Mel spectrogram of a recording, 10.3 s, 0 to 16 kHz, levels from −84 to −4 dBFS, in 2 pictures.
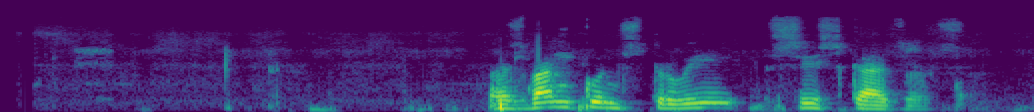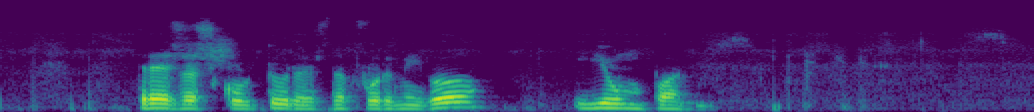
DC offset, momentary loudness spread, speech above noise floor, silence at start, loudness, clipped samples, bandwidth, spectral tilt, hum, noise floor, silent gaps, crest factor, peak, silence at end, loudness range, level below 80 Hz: under 0.1%; 11 LU; 39 dB; 1.55 s; -21 LUFS; under 0.1%; 8.8 kHz; -8 dB/octave; none; -60 dBFS; none; 24 dB; 0 dBFS; 1.65 s; 3 LU; -54 dBFS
